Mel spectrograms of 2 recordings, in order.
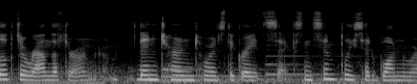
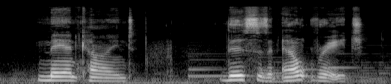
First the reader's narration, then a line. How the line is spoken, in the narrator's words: bellowed Olend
